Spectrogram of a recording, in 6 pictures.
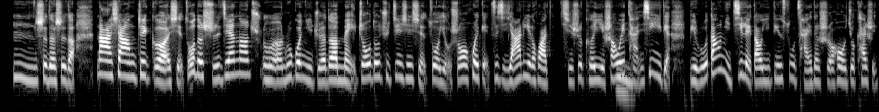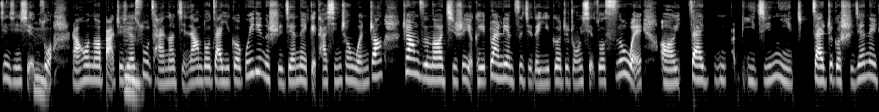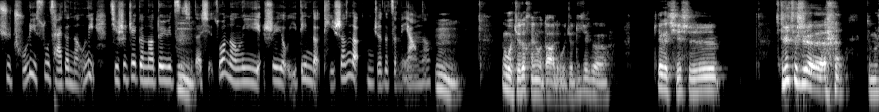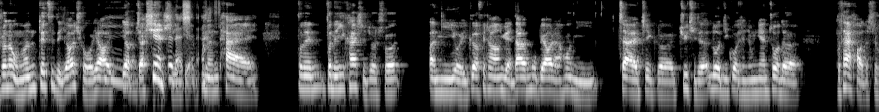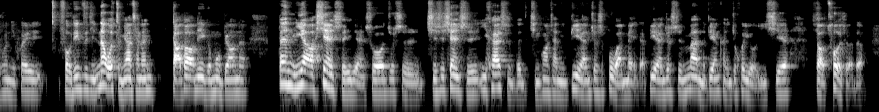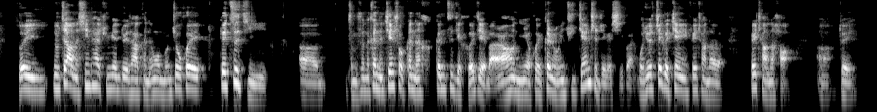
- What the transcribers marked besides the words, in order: tsk; chuckle; chuckle; tsk
- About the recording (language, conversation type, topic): Chinese, advice, 在忙碌中如何持续记录并养成好习惯？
